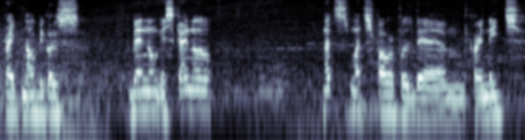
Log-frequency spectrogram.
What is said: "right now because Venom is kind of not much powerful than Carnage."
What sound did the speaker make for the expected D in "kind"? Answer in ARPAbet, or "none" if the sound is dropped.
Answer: none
